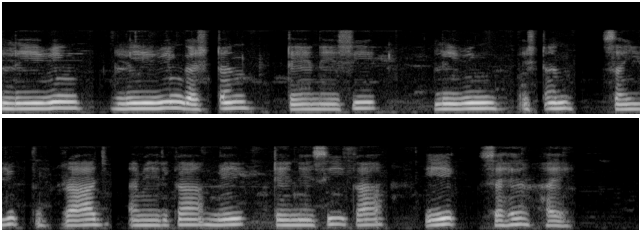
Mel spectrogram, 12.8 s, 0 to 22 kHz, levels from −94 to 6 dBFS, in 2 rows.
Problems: none marked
